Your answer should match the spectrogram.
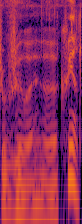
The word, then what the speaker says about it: Ruadh: ad um but uh it's pronounced ruila I'll pronounce it again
